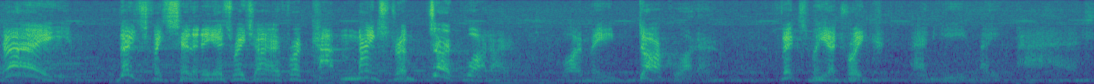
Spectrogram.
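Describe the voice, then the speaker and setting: Gruff theatrical old pirate for a game; archaic speech, wildly swooping delivery, music underneath. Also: male voice, high voice, big pitch swings, slow pace, full character voice. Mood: gruff, commanding.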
